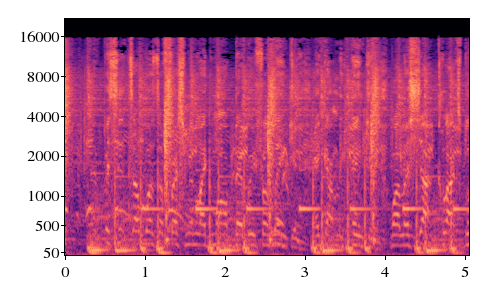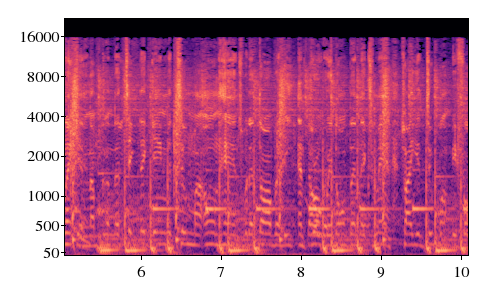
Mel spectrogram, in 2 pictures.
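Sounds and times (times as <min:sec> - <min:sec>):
heavy kick drum beat: 0:00.0 - 0:10.0
rapping: 0:00.0 - 0:10.0.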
